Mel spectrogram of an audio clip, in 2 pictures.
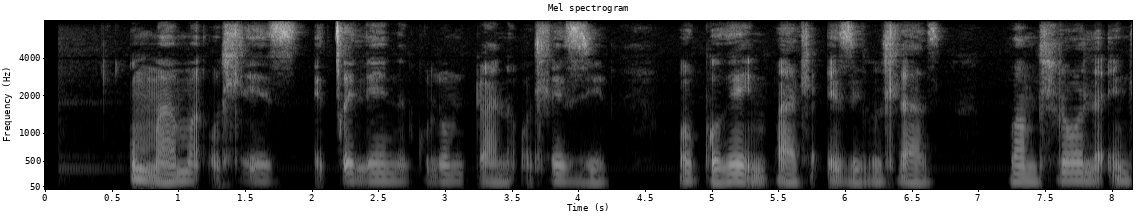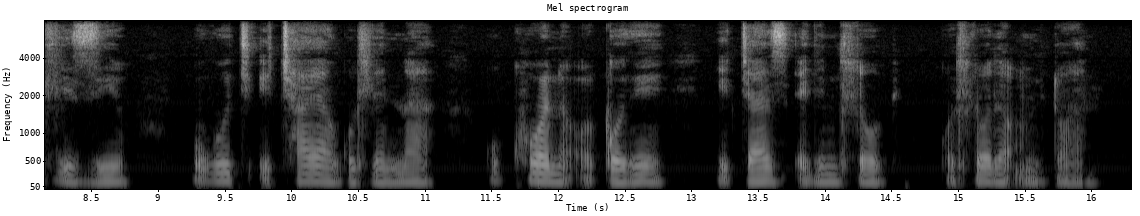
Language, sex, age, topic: North Ndebele, male, 36-49, health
